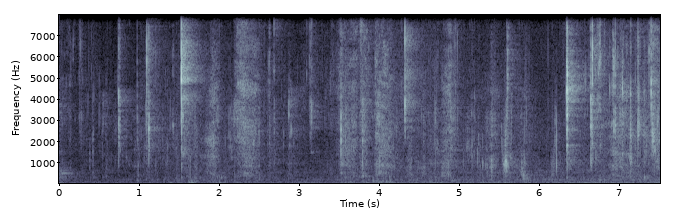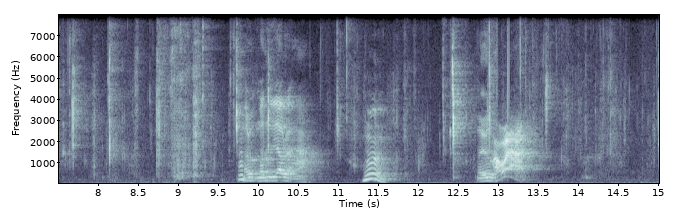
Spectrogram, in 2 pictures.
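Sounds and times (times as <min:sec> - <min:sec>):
wet chewing: 0:00.1 - 0:15.0
mouth clicks and smacks: 0:12.3 - 0:14.2.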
